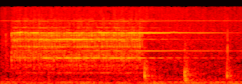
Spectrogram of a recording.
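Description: A telephone bell rings with a sustained, shimmering metallic tone, followed by a few short clicks or taps near the end. It plays alone without voices.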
